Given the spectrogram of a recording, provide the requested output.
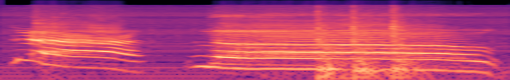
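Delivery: high, loud wailing screams of despair. Real, not acted. Gamer watching a blue screen, screaming in despair. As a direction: scream as the computer dies.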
